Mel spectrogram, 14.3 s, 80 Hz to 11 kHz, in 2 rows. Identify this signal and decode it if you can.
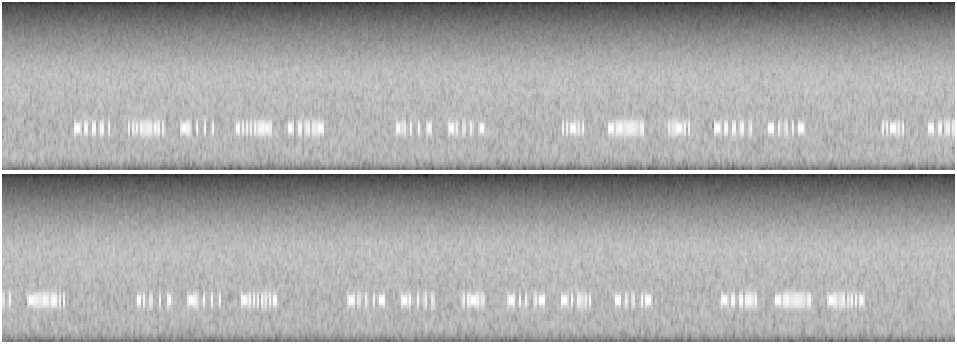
Hellschreiber (Feld-Hell, 122.5 baud), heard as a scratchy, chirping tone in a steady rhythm, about 900 Hz, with radio static. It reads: PZLGA VU IBIFN IPE VLD HLIMKM RBD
